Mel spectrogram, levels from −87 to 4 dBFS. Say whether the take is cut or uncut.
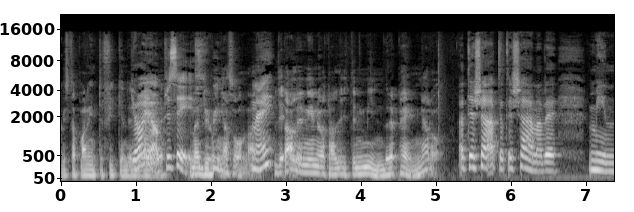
cut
